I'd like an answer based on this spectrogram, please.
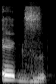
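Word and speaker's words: eggs: जैसे कि यहाँ पे रूप्स, यहाँ जा साउंड नहीं आएगा, लेकिन यहाँ पे एक्स नहीं एग्स।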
